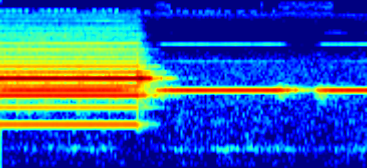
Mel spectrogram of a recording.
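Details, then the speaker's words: GENT Vigilon home fire alarm system test: a shrill continuous tone, then a steady higher-pitched alarm; the sounder responds properly to the call point test. "I'm going to have to like sell tape this buzzer or cellar tape over it cuz it's so loud. You can hear it from like the other side of the house."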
